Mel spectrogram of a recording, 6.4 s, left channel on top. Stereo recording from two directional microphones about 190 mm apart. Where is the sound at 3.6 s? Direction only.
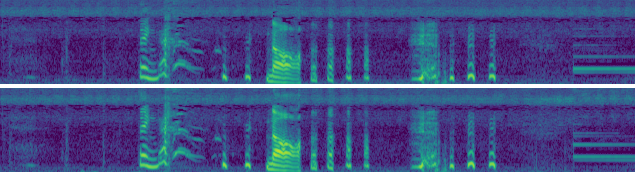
15° right (ahead or behind).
